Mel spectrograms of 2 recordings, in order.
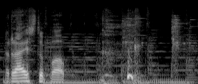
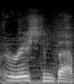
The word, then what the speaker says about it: rijstepap: Dutch word of the day, rijstepap. No, it's not Ristenpap.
